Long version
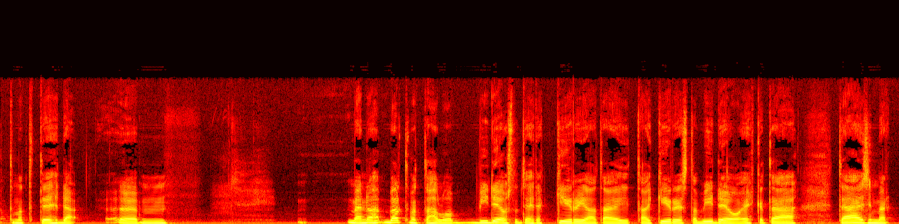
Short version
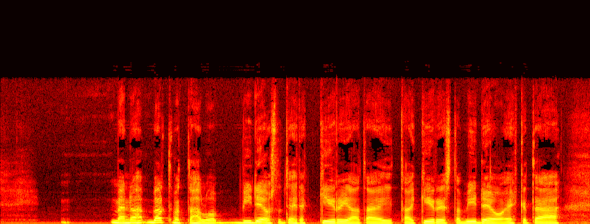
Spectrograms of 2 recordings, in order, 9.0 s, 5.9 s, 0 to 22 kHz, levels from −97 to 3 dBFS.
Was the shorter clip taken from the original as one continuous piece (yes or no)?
yes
